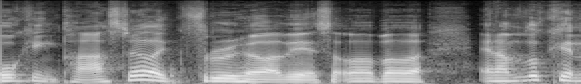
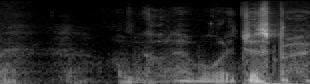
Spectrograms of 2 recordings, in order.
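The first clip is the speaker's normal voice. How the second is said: hushed whisper; 22 dB quieter than usual. Retelling how news passed down the table: imitating whispering. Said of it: "you could hear the whispers go down the table like this".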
